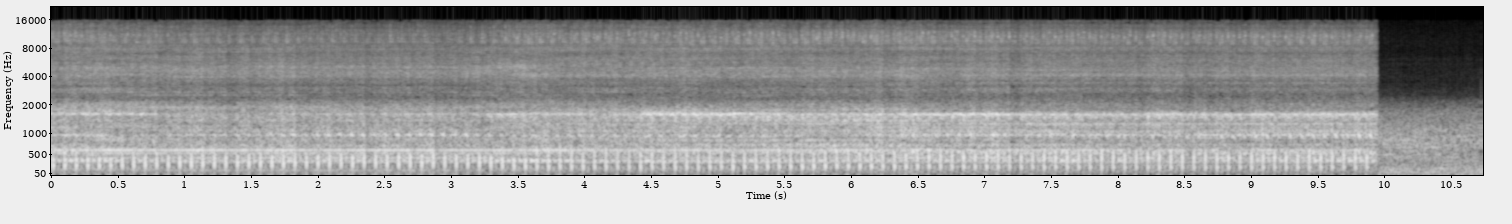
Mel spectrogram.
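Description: A 1970s belt-driven two-stage piston air compressor running, its electric motor turning the cast-iron pump in a fast, even chugging pulse as it builds air, with a higher whine joining about a third of the way in. It stops abruptly near the end, leaving a low steady background.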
